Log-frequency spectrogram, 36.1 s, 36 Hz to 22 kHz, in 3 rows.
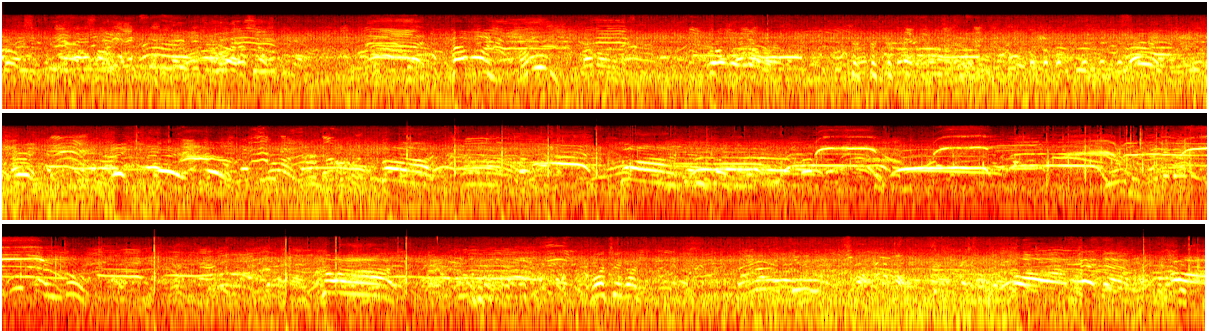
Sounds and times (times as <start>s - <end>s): Truck: 0.0s - 36.1s.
